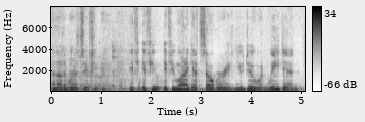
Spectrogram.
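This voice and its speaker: A woman talks with an American accent at a medium pitch. Noticeable background noise is present. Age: 80s+. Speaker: recovering alcoholic, academic. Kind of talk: testimony. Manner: slow; halting.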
